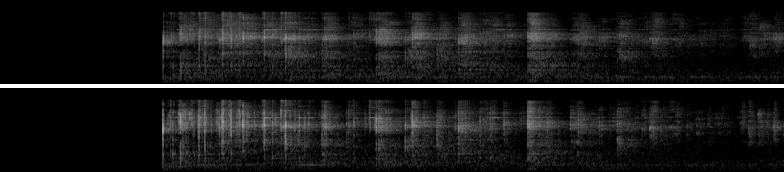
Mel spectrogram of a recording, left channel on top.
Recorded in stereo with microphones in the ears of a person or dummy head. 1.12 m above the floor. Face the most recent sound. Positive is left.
turn(degrees=-55)  # may be behind; listen again after turning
